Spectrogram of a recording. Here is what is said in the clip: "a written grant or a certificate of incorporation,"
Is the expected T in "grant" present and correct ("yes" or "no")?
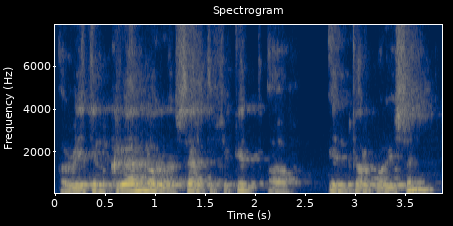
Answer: no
